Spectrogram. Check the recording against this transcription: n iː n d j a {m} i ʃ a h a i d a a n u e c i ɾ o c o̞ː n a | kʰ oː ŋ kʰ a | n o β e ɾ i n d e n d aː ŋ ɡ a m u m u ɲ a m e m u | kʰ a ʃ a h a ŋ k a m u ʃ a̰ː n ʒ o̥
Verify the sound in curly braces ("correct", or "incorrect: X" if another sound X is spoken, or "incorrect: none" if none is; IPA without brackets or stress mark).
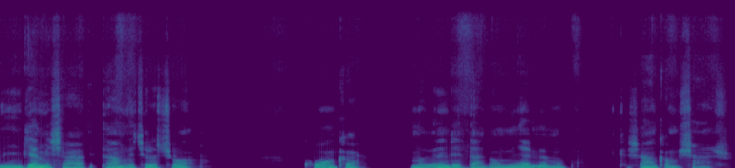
correct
